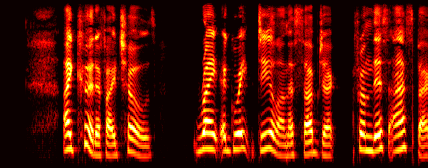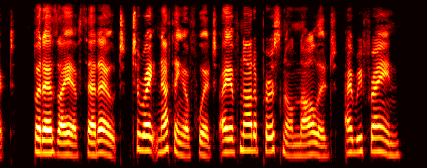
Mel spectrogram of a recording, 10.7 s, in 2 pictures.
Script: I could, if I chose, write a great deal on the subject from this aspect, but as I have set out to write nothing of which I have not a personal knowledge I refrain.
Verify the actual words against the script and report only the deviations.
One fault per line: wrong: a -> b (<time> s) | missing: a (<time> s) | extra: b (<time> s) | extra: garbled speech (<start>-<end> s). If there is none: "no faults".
no faults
